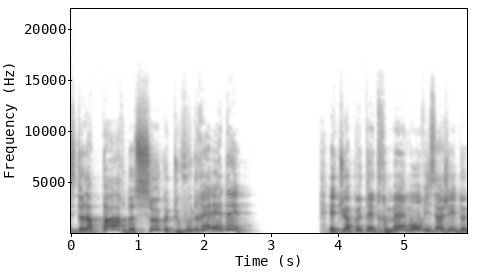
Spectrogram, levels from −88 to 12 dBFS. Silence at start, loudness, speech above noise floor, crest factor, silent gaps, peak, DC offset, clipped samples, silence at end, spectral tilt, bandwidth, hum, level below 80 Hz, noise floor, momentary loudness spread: 0 s; -21 LUFS; 68 dB; 20 dB; none; -2 dBFS; under 0.1%; under 0.1%; 0 s; -3 dB/octave; 14 kHz; none; -86 dBFS; -90 dBFS; 6 LU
